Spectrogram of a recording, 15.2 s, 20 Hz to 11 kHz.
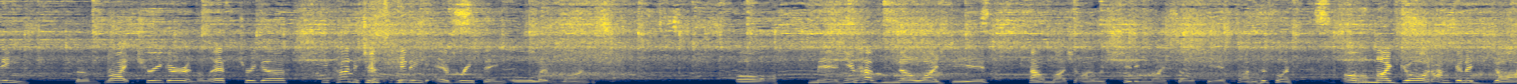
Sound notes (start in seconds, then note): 3.9 laughter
